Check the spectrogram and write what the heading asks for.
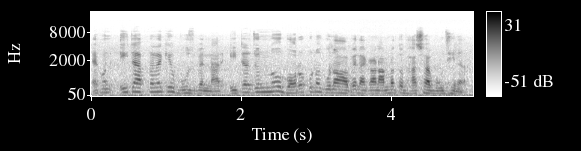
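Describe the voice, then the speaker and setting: A man's voice: a little high, lively intonation, fast talker, background noise. A male Quran teacher, patiently explaining rules step by step in an online class. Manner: patient, repeats points step by step.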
